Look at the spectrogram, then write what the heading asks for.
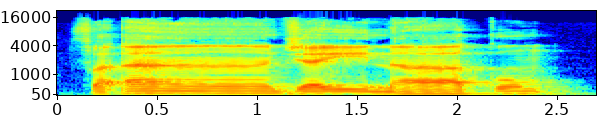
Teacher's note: حمزہ کو تحقیق کے ساتھ، اور یہاں نون ساکن کا اخفا ہے باریک۔ جئی یا لین ہے۔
